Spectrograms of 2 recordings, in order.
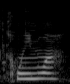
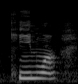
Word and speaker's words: quinoa: wanting to say it it's Queen wah quinoa quinoa that's what it is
